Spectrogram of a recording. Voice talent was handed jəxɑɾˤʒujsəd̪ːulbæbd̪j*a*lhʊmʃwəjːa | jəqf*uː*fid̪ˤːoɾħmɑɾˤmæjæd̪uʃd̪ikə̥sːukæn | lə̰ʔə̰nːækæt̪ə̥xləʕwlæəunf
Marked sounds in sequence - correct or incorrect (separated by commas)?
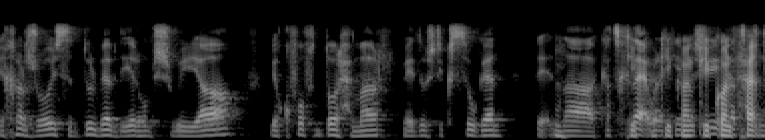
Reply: incorrect, incorrect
